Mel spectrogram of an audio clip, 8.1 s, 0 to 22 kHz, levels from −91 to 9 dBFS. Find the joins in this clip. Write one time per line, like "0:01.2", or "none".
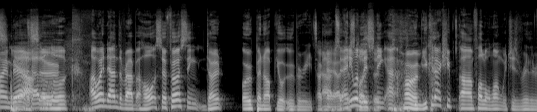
none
